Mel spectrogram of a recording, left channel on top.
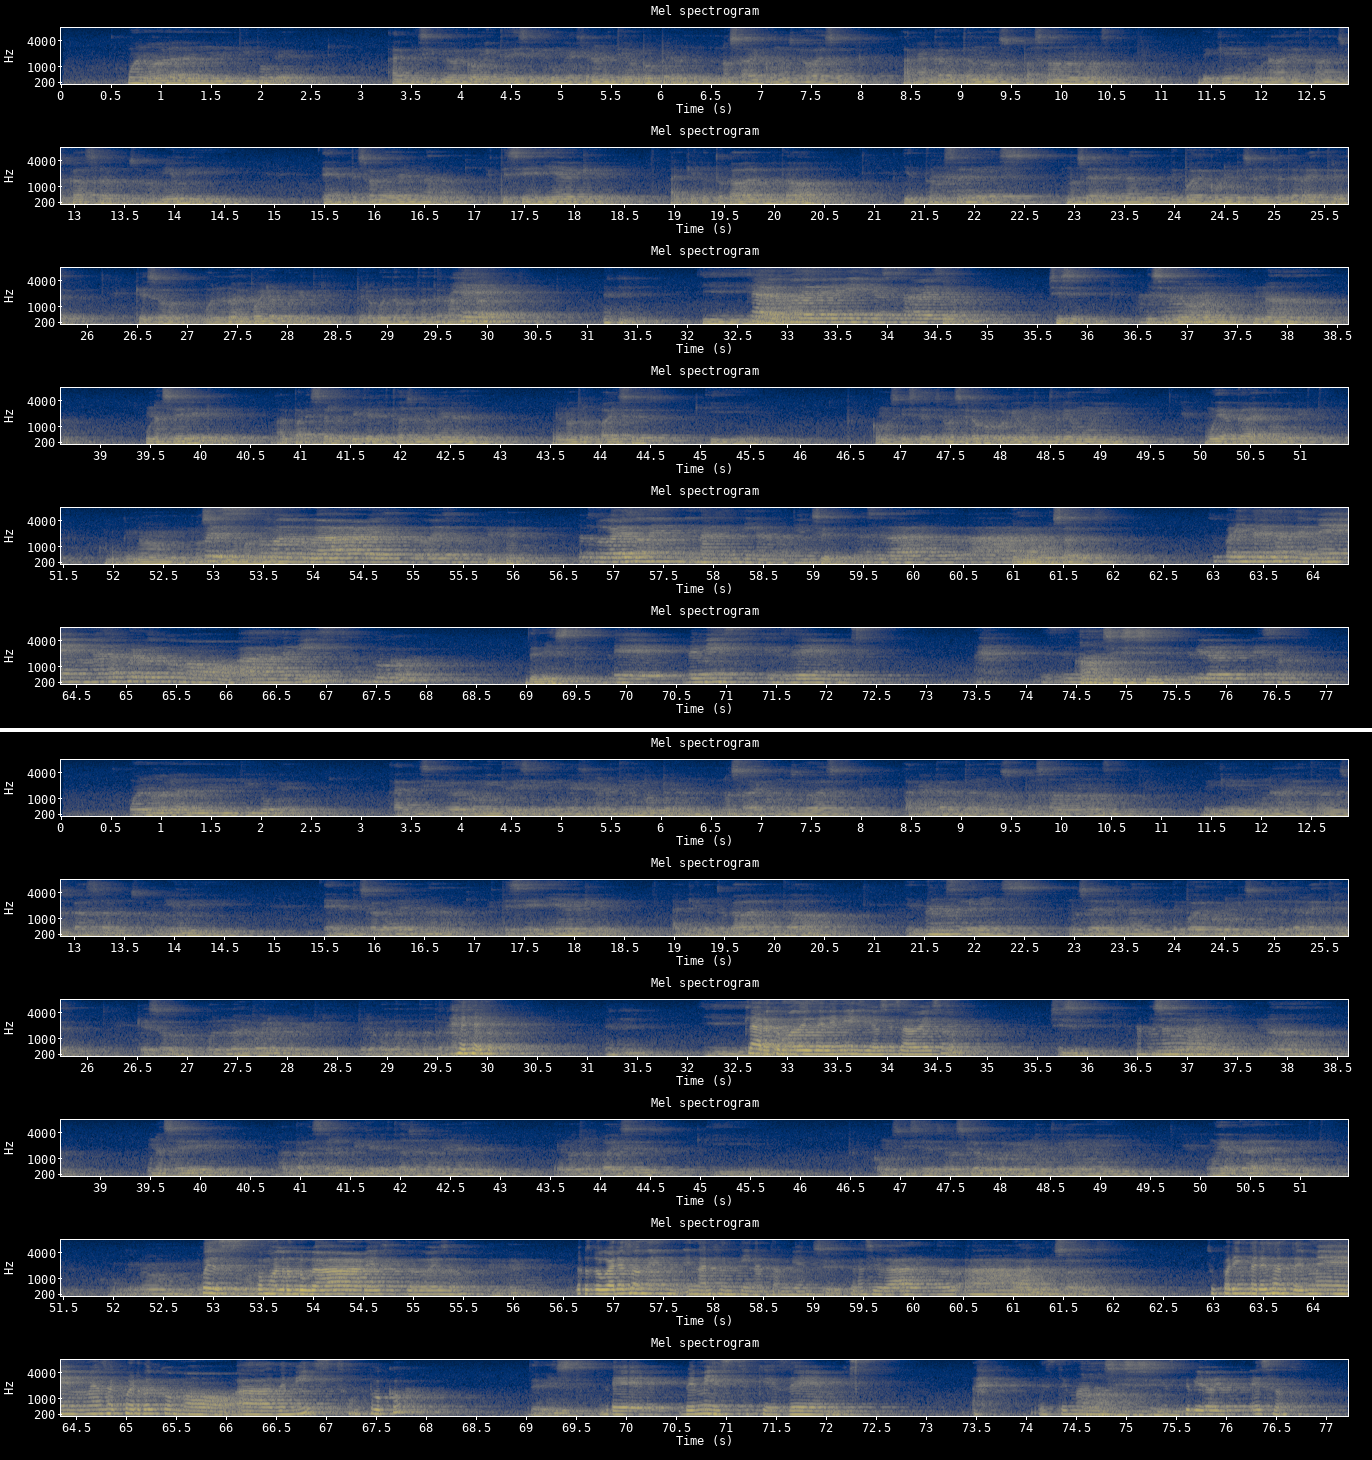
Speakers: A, on the left (about 65°); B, on the right (about 80°).
A: Bueno, habla de un tipo que al principio del cómic te dice que es un viajero en el tiempo, pero n- no sabes cómo llegó a eso. Arranca contando su pasado nomás, de que una vez estaba en su casa con sus amigos y eh, empezó a caer una especie de nieve que al que lo tocaba lo mataba. Y entonces,
B: Ah, ok.
A: no sé, al final después descubren que son extraterrestres. Que eso, bueno, no es spoiler porque te lo, te lo cuentan bastante rápido.
B: <laughs>
A: <laughs> <clears throat> Y
B: Claro,
A: nada,
B: como desde el inicio se sabe
A: sí,
B: eso.
A: sí, sí.
B: Ah,
A: Y salió
B: vale.
A: ahora un- una, una serie que al parecer vi que le está yendo bien en, en otros países. Y como se dice, se me hace loco porque es una historia muy, muy de acá el cómic este. Como que no, no
B: Pues
A: salió más
B: como
A: allá.
B: los lugares y todo eso.
A: Ujú,
B: Los lugares son en, en Argentina también,
A: Sí,
B: la ciudad y todo. Ah,
A: en
B: vale.
A: Buenos Aires.
B: Súper interesante. Me, me hace acuerdo como a The Mist, un poco,
A: The Mist.
B: de The Mist, que es de, mm, <sighs> de este man
A: Ah, sí, sí, sí.
B: que escribió It, eso,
